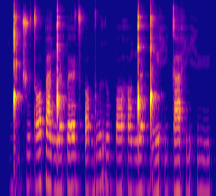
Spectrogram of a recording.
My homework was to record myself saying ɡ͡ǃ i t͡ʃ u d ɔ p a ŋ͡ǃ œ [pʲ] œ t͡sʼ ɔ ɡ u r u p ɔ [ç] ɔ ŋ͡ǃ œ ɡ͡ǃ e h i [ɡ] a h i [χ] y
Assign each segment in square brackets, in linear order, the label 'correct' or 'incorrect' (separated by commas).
incorrect, incorrect, correct, incorrect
